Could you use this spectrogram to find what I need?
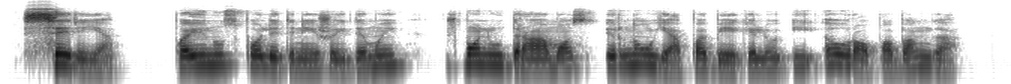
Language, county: Lithuanian, Vilnius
